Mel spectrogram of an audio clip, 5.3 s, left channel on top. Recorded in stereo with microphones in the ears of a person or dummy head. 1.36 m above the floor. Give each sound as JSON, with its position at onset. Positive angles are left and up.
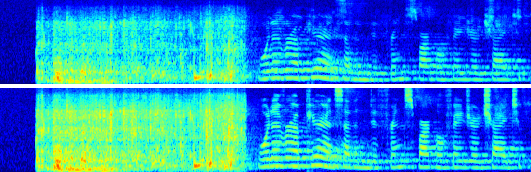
{"t": 0.4, "sound": "a splash", "side_deg": -45, "distance_m": 0.5}
{"t": 2.6, "sound": "a woman speaking", "side_deg": -85, "distance_m": 4.0}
